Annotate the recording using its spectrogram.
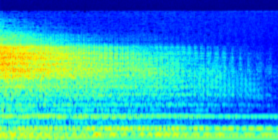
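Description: A sustained electric guitar chord, treated with chorus and other effects, left ringing and slowly dying away after the full band stops at the end of an alternative metal song.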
